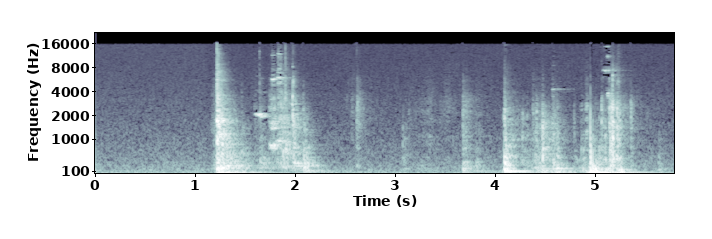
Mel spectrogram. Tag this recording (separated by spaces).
Chimney Door House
